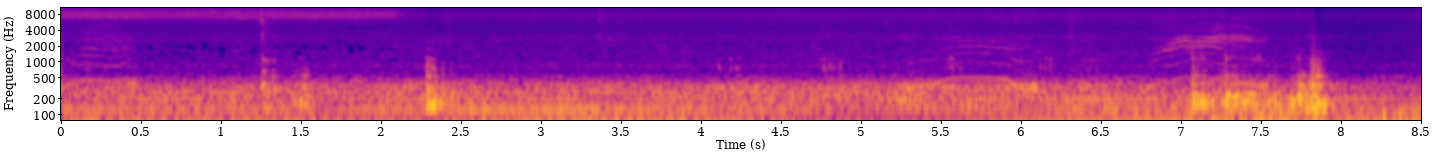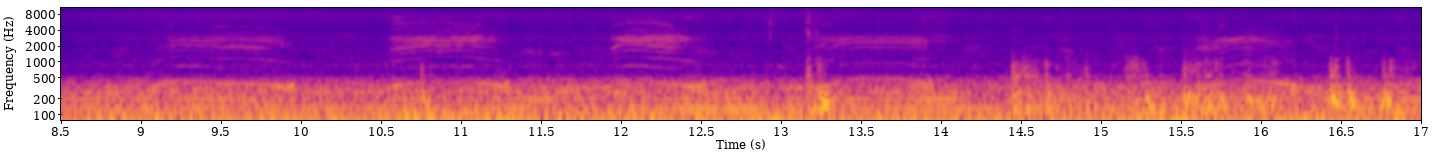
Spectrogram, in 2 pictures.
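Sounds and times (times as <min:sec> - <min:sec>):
cat meowing: 0:00.1 - 0:00.5, 0:05.5 - 0:06.2, 0:06.8 - 0:07.6, 0:09.1 - 0:10.0, 0:10.6 - 0:11.3, 0:11.9 - 0:12.6, 0:13.2 - 0:14.0, 0:15.5 - 0:16.3.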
